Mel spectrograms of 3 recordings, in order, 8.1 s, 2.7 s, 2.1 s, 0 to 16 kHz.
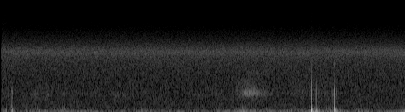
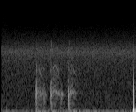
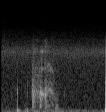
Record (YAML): exhalation_length: 8.1 s
exhalation_amplitude: 6283
exhalation_signal_mean_std_ratio: 0.32
three_cough_length: 2.7 s
three_cough_amplitude: 25254
three_cough_signal_mean_std_ratio: 0.16
cough_length: 2.1 s
cough_amplitude: 22247
cough_signal_mean_std_ratio: 0.19
survey_phase: beta (2021-08-13 to 2022-03-07)
age: 18-44
gender: Male
wearing_mask: 'No'
symptom_none: true
smoker_status: Current smoker (1 to 10 cigarettes per day)
respiratory_condition_asthma: false
respiratory_condition_other: false
recruitment_source: REACT
submission_delay: 3 days
covid_test_result: Negative
covid_test_method: RT-qPCR
influenza_a_test_result: Negative
influenza_b_test_result: Negative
